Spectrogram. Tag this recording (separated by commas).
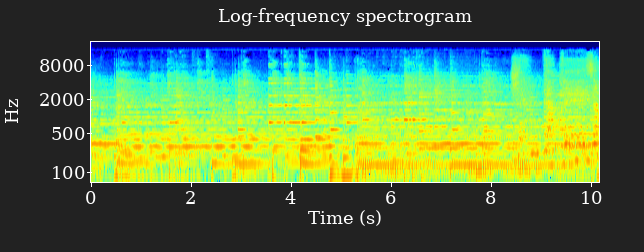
Music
